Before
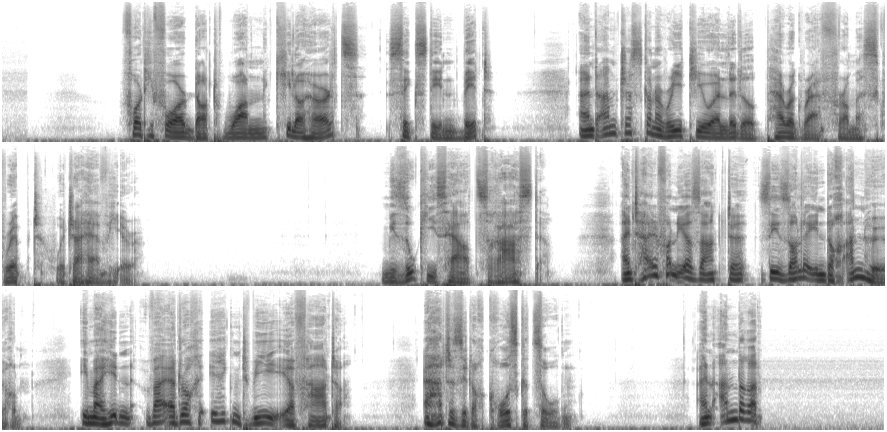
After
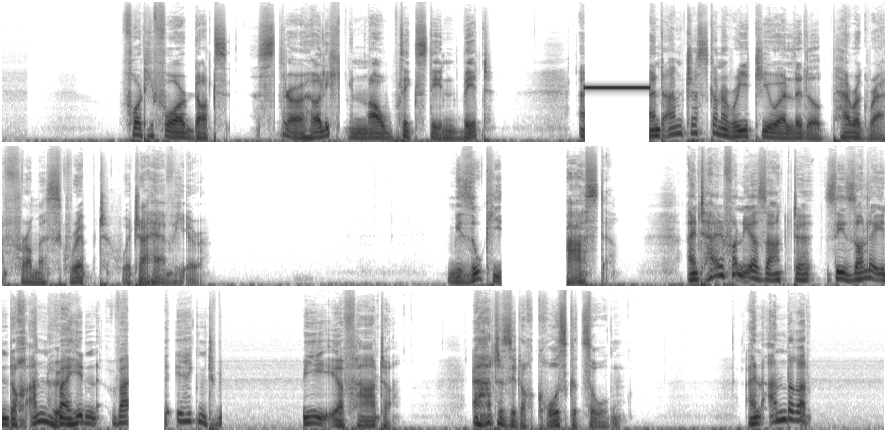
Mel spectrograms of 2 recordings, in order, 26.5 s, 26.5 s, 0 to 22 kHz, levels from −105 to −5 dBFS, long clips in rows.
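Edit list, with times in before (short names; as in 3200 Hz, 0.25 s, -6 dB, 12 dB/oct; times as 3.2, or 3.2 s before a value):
2.13–3.99 reverse
5.82 add tone 2010 Hz -23 dBFS 0.66 s
13.16–13.82 mute
17.58–18.58 cut
19.26–19.63 mute
20.19 insert room tone 0.83 s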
